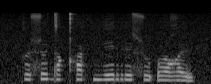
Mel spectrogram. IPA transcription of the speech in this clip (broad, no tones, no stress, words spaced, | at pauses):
kɵɬɵdɐ qʰʉxjerɨ ɬuʔoʁɨ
